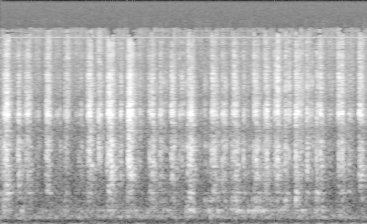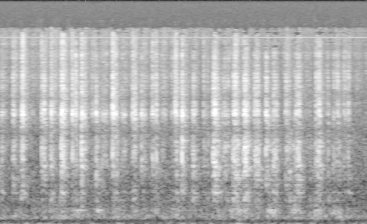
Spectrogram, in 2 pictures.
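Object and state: Scratch art paper being scratched.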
